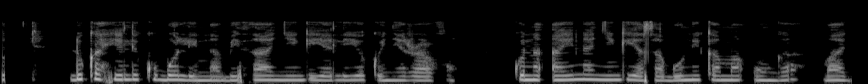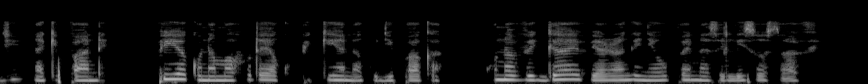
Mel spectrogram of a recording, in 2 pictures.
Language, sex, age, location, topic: Swahili, female, 25-35, Nairobi, finance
